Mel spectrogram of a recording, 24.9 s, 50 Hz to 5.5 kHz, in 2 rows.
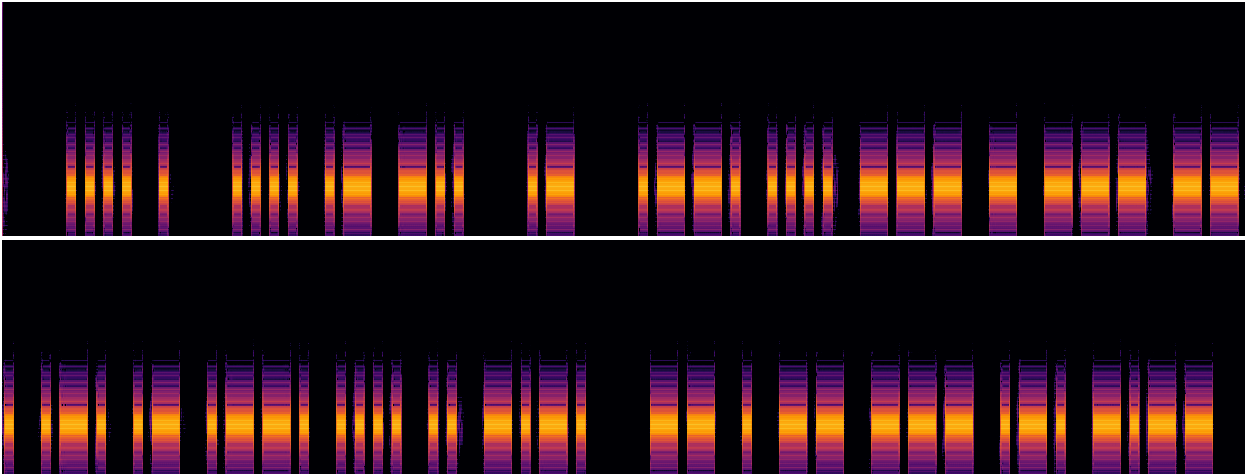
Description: Morse code, heard as a keyed tone, about 13 wpm, 600 Hz. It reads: HE HAD A PHOTOGRAPHIC MEMORY
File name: mp3 files / Lexiphiles - 13wpm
